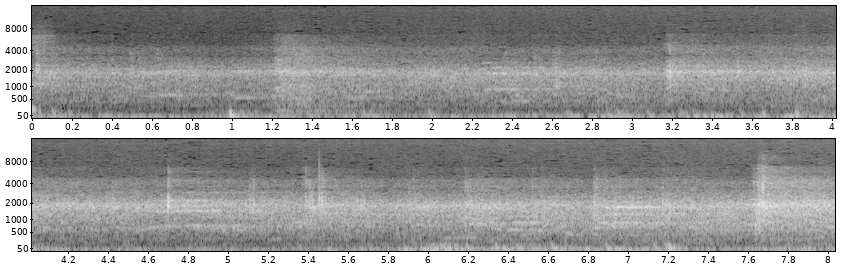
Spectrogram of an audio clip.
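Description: Ice hockey game in play in a rink: a steady hiss of skates on ice with a few sharp clacks of stick and puck, about a second in, again about three seconds in and near the end, under faint distant shouts.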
